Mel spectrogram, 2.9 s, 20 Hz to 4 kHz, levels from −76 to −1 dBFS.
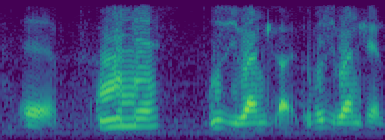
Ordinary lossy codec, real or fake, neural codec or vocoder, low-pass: none; real; none; 3.6 kHz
